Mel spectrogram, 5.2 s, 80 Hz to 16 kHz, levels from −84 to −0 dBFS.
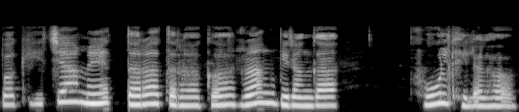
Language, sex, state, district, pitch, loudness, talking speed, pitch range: Bhojpuri, female, Uttar Pradesh, Varanasi, 270 Hz, -16 LUFS, 115 wpm, 245-310 Hz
